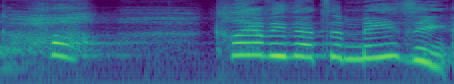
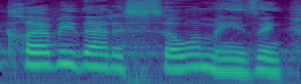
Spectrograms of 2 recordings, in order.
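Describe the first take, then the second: First: High, loud burst of awe; excited kids. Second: Soft, sincere praise; sincere affirmation. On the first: Campers cheering Clavy's calling, excited kids. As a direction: imitate kids gasping and cheering in amazement. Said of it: "Kids don't care. They're like". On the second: Camp leader affirms Clavy's missionary calling, sincere affirmation. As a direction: affirm the child softly and earnestly. Her own calmer reply to Clavy. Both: Retold or imitated.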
